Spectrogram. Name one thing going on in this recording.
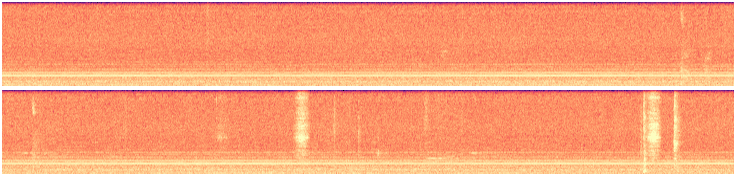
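A train hums steadily while standing still.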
